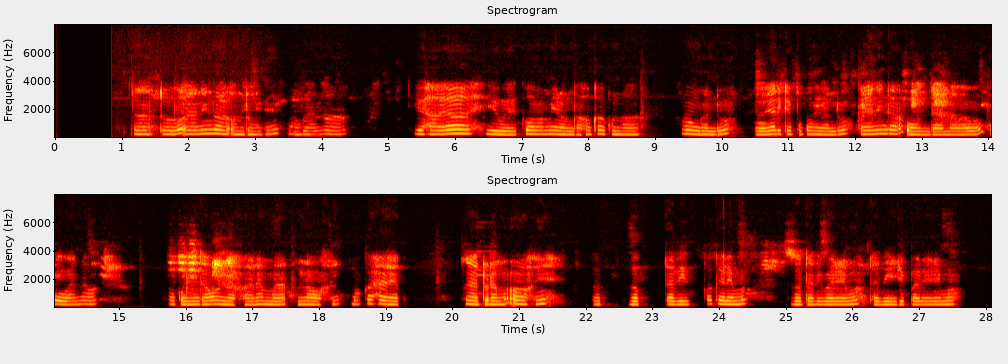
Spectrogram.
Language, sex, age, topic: Oshiwambo, female, 18-24, agriculture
